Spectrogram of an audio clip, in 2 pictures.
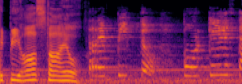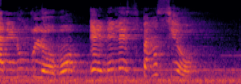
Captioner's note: Spanish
